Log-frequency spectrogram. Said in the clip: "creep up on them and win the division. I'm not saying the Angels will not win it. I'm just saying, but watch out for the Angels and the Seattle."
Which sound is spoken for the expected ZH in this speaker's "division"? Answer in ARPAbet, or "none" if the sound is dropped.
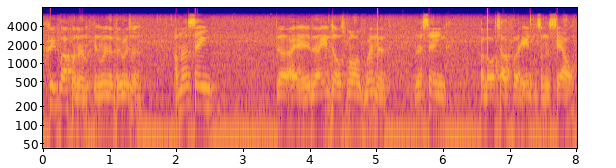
Z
